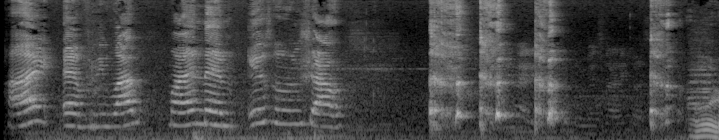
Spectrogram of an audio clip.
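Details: A young child with a runny nose and cough: high-pitched whining, then a run of several short, sharp coughs and a brief return to whimpering.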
